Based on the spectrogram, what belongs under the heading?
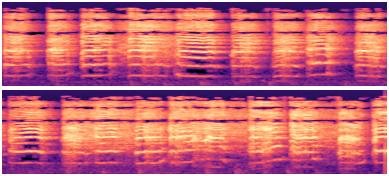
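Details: Pet Moluccan cockatoo at bedtime, refusing to go into its cage and complaining: a rapid run of loud, harsh, harmonic squawks, roughly two per second, with uneven spacing, indoors.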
